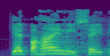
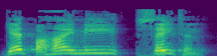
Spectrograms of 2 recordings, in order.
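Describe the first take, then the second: First: Loud firm command, quicker; Jesus rebuking Peter, a loud firm command; stern rebuke. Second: Loud, slow, forceful command; Jesus rebuking Peter, slow loud forceful command; stern rebuke. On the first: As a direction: bark the quote of Jesus. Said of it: "he says". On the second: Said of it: "he rebuked Peter". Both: Acted.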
